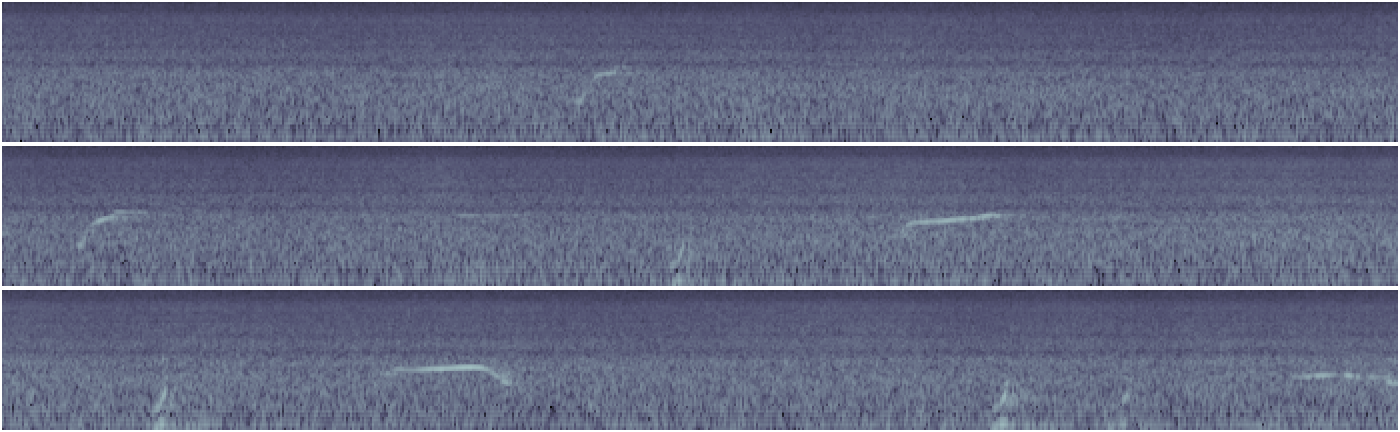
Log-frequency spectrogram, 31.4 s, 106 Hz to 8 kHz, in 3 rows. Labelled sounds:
4.4	4.7	humpback whale, 0.78 to 1.1 kHz
11.1	11.6	humpback whale, 0.78 to 1.1 kHz
17.3	18.1	humpback whale, 0.78 to 1.0 kHz
24.2	24.6	humpback whale, 0.78 to 0.81 kHz

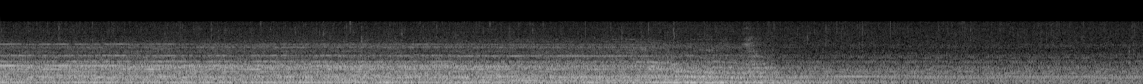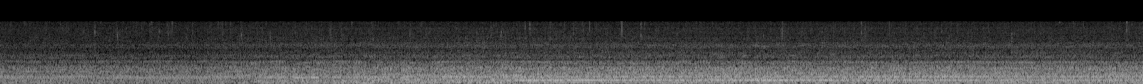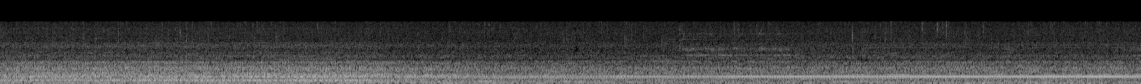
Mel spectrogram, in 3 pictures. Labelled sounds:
29.6	30.2	vessel noise, 1.8 to 2.1 kHz

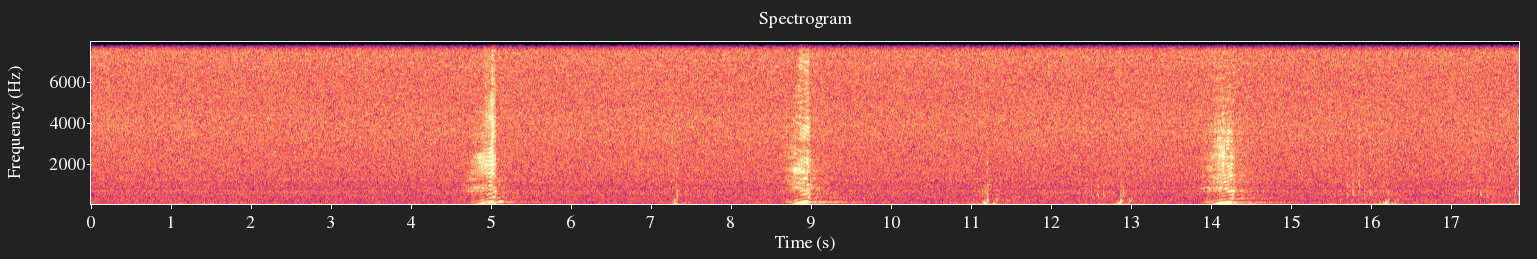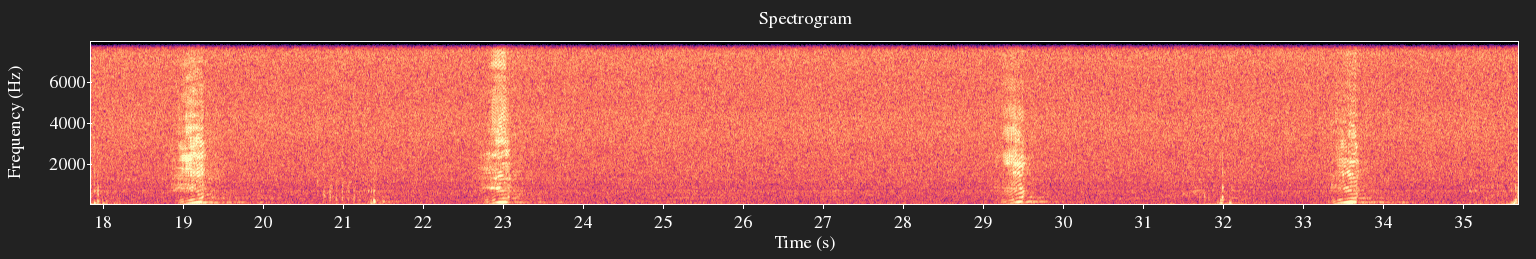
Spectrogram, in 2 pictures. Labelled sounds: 4.7	5.1	humpback whale, 0.80 to 2.6 kHz
8.7	9.1	humpback whale, 0.80 to 2.4 kHz
18.9	19.2	humpback whale, 0.80 to 1.1 kHz
22.7	23.0	humpback whale, 0.80 to 0.96 kHz
29.2	30.6	humpback whale, 1.8 to 3.9 kHz

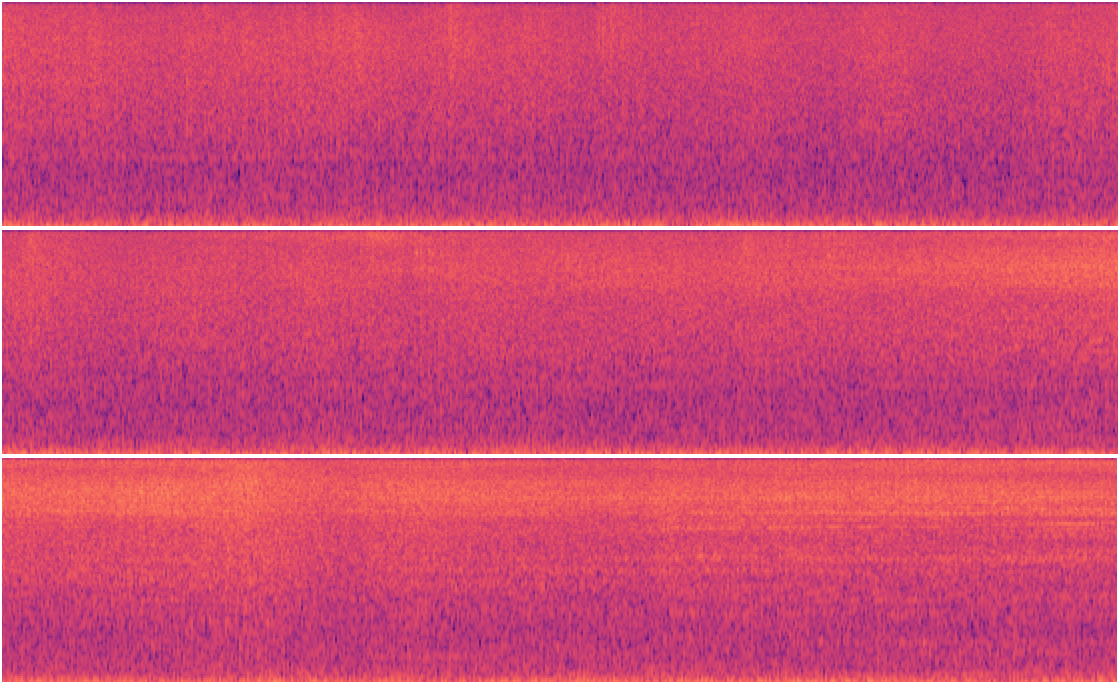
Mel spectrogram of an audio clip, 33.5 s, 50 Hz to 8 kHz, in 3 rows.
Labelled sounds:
32.6	33.3	vessel noise, 2.2 to 4.0 kHz

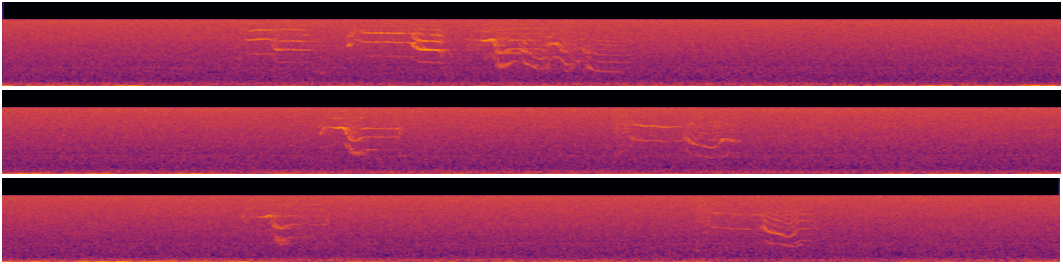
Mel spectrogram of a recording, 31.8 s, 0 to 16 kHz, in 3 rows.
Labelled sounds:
2.4	6.2	killer whale, northern resident, G clan, GG subclan, 0.80 to 5.5 kHz
13.8	14.6	killer whale, northern resident, G clan, GG subclan, 0.80 to 3.5 kHz
16.9	18.0	killer whale, northern resident, G clan, GG subclan, 1.2 to 4.0 kHz
23.7	24.3	killer whale, northern resident, G clan, GG subclan, 0.80 to 3.5 kHz
28.3	29.1	killer whale, northern resident, G clan, GG subclan, 1.1 to 2.1 kHz

